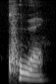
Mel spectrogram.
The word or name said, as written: Chor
